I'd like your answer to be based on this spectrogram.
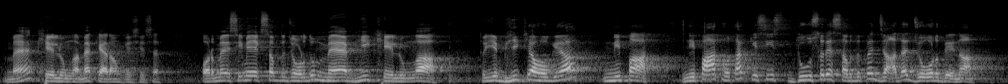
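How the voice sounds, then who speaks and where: Male exam-prep grammar teacher, higher pitch, drills answers by repetition, echoing room. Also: lively intonation, moderate pace, a bit bright. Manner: calls students 'bhaiya' and 'beta'. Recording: echoey room with long reverb.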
